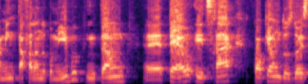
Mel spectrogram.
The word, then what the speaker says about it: Tel: Primeiro porque muitos israelenses não sabem como pronunciar Tel. Se é Tel ou se é. Porque pode ser a pronúncia mais americanizada, né? Mais anglicizada do nome.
